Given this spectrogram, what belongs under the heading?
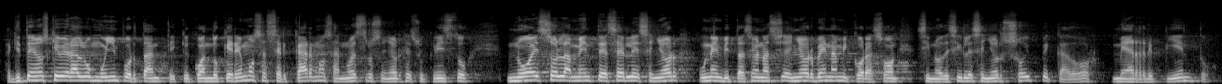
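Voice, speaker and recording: A man preaching a sermon in a conversational way, with frequent fillers and restarts, and acting out quoted voices with rising excitement. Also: a little high, brisk. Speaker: pastor.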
